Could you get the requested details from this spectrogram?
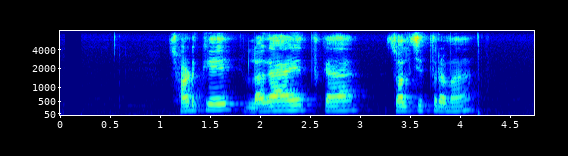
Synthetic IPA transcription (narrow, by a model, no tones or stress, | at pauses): t͡sʰʌɽkelʌɡaet̪ka | t͡sʌlt͡sit̪rʌma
